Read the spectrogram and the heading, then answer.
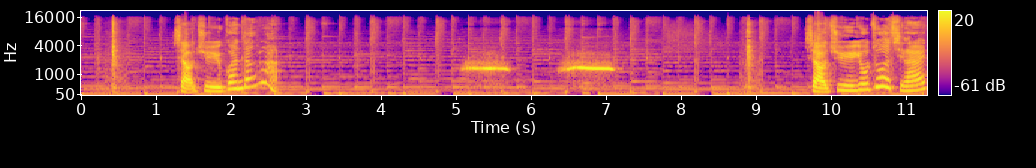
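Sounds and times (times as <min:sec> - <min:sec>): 
soft music: 0:00.0 - 0:11.2
speech: 0:01.3 - 0:02.7, 0:09.7 - 0:11.2
person whistling a tune: 0:05.1 - 0:05.8, 0:06.4 - 0:07.2.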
